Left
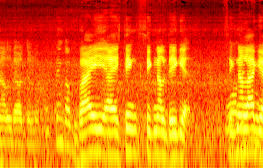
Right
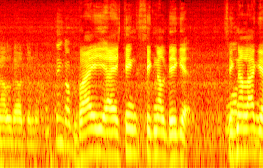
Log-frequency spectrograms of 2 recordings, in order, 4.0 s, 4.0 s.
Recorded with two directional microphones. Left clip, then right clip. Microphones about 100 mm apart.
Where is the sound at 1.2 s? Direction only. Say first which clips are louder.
Even; 55° right (ahead or behind).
